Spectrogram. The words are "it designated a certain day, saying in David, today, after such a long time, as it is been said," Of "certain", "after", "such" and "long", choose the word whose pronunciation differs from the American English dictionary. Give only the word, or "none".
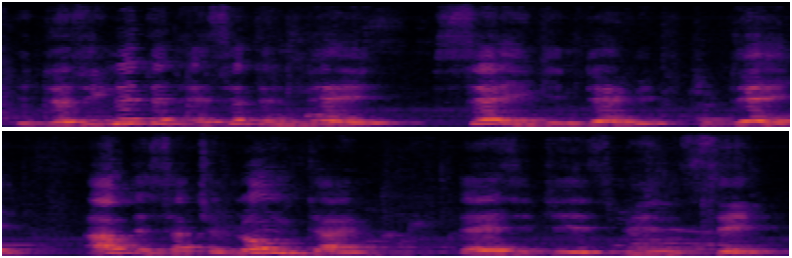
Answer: none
